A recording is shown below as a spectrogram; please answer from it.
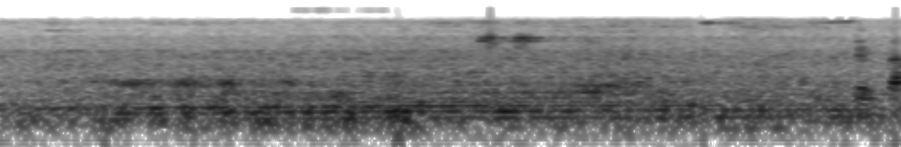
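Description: Road traffic in a slow jam: a steady low drone of idling and creeping car and bus engines under a wash of traffic noise, with a brief high squeak about three seconds in.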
